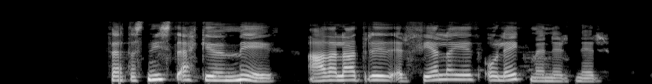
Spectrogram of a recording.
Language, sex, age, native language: Icelandic, female, 50-59, Icelandic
